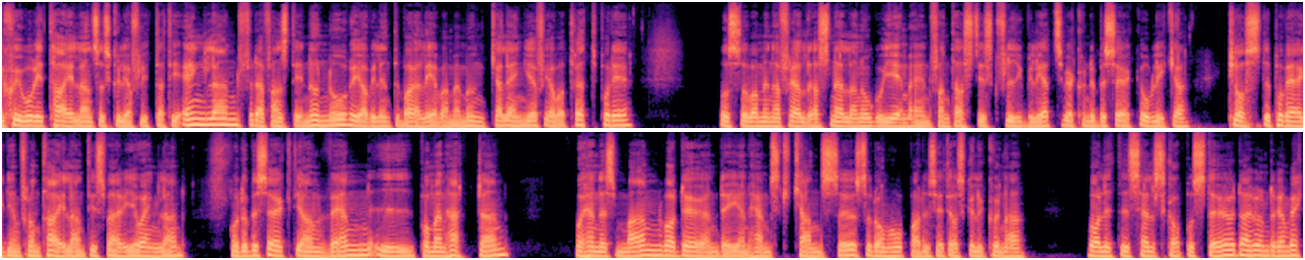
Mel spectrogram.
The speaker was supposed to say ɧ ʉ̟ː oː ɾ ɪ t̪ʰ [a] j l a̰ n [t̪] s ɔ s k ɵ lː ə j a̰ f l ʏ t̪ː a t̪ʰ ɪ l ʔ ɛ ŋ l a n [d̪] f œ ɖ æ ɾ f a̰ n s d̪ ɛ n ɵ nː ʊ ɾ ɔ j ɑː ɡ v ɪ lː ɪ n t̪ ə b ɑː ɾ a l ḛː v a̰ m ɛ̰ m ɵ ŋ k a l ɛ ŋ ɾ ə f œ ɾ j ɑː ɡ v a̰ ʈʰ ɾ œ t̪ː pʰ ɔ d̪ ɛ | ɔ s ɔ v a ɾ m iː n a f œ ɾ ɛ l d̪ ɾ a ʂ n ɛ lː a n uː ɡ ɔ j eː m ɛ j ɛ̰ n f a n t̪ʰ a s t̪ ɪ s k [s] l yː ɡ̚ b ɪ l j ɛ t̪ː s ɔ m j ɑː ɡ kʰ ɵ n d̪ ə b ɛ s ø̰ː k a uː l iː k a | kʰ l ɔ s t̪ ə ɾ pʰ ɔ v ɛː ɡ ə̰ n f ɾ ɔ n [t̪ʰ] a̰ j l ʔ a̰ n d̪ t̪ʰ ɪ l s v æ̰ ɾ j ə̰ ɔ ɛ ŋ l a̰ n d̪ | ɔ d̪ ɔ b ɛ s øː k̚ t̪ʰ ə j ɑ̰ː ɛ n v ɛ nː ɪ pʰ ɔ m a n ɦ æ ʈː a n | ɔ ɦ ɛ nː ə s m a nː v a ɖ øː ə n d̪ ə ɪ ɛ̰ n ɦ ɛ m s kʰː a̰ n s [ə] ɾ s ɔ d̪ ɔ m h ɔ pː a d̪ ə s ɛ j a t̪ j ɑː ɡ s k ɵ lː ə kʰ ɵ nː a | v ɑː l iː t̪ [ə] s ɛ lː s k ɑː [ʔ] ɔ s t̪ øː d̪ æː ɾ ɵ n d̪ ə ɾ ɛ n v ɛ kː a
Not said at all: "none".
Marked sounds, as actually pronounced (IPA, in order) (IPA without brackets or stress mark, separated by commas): a, d̪, d̪, f, t̪ʰ, ə, ə, p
